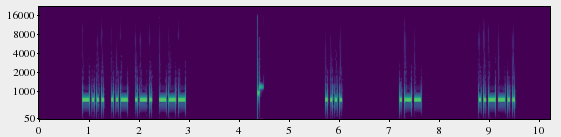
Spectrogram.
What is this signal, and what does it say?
Morse code, heard as a keyed tone, about 25 wpm, spaced as for 12 wpm, 700 Hz. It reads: BURO HW?
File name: Top 90 QSO Elements - 8x Character Spacing - 25wpm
